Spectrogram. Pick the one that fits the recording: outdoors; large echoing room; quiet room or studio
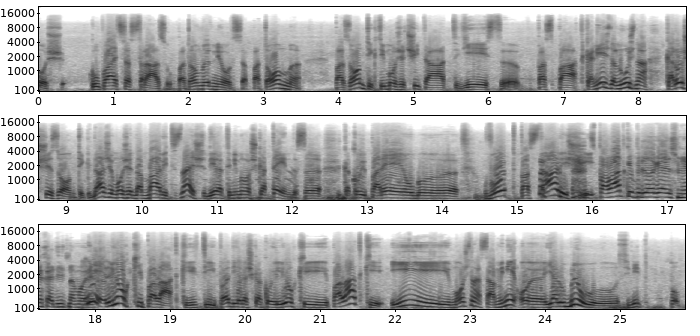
outdoors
